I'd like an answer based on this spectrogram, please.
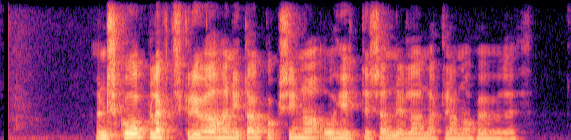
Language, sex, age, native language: Icelandic, female, 60-69, Icelandic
